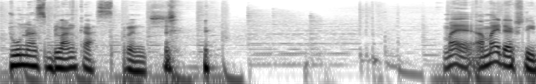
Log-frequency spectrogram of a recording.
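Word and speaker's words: Dunas Blancas: number three which was Jonas Blancas or should I say it properly Tunas Blanca Sprint my I might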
